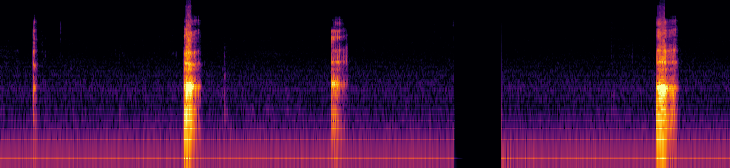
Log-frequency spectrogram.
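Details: Four short, throaty burps with quiet pauses between them; plain belching.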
